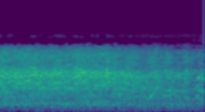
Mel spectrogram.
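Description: Live studio audience laughing in a sustained wave at a comedy line, easing off near the end.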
